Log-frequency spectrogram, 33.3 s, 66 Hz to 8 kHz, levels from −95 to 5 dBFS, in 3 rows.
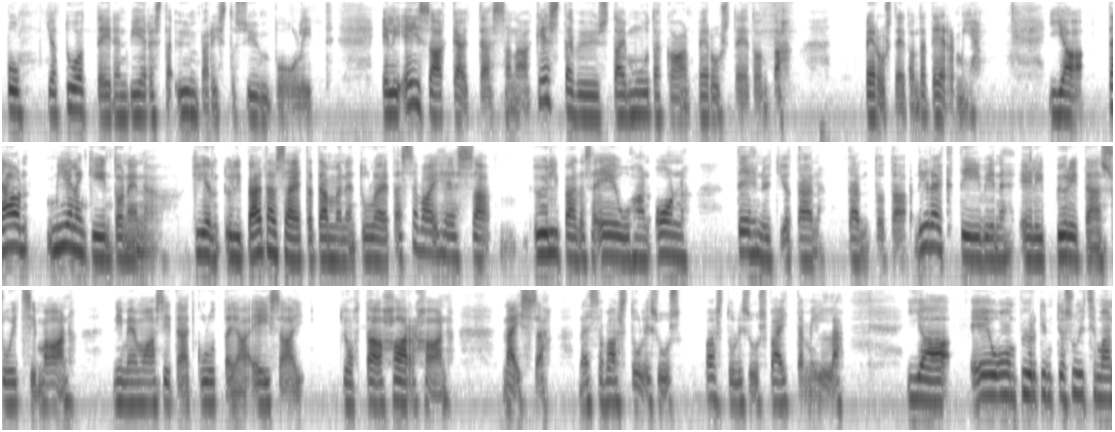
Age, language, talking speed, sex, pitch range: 20-39, Finnish, 100 wpm, female, 170-200 Hz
